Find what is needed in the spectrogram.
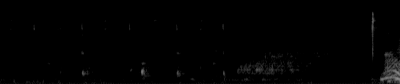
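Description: Kahoot quiz countdown timer ticking faintly at about three ticks a second as the clock runs down to zero, stopping a little over two seconds in. A brief soft rush follows, and a sharp click comes near the end.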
